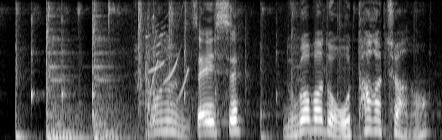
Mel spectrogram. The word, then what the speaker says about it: 6: 발음은요, 스페인어로 6을 뜻하는 세이스입니다. 저거는 세이스?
